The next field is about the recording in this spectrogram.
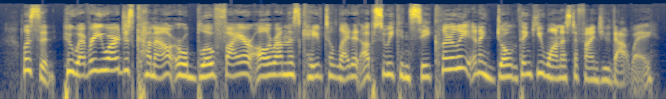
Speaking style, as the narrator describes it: yelled Petra

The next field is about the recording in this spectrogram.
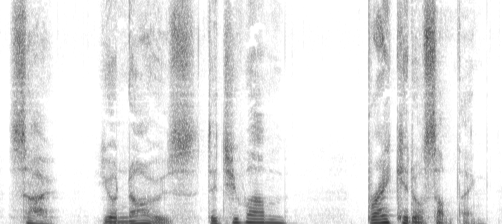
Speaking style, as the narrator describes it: my arch-nemesis ... whispered

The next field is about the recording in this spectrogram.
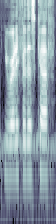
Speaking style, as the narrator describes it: asked

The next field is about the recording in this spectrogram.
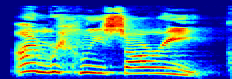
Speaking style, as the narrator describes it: cried River

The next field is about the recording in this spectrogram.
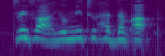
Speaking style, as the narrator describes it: snapped

